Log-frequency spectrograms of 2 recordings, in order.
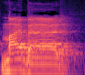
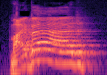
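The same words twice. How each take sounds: First: The pitch goes down at the end. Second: The pitch goes up at the end. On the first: "When it's negative, it has a tendency to go down in tone" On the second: "If we use the same tonality for what's up with my bad"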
